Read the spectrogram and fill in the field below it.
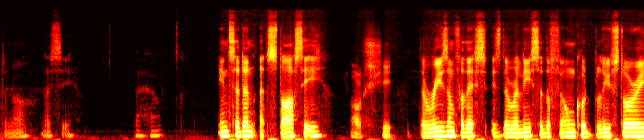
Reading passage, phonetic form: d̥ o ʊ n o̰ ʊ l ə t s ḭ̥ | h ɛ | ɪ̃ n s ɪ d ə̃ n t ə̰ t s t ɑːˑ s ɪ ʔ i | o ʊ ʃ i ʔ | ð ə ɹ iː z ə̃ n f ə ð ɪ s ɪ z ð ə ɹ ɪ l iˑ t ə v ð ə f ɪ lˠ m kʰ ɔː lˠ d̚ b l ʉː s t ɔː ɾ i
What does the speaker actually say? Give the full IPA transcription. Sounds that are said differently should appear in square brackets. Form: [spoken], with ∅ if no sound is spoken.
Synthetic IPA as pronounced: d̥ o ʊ n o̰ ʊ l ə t s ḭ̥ | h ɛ | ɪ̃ n s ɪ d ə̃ n t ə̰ t s t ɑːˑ s ɪ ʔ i | o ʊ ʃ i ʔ | ð ə ɹ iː z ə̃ n f ə ð ɪ s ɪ z ð ə ɹ ɪ l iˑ [s] ə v ð ə f ɪ lˠ m kʰ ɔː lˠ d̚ b l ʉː s t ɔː [ɹ] i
